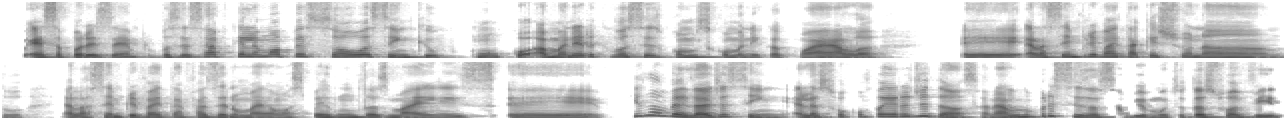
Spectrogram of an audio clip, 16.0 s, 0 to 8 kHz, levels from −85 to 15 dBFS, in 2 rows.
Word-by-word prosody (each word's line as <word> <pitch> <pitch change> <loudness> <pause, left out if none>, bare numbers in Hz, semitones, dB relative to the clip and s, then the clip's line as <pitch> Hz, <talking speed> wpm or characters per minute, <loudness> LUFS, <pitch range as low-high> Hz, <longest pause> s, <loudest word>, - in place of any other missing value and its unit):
essa 190 0 +4
por 175 -2 +3
exemplo, 145 -7 0
você 180 +7 0
sabe 275 +3 -2
que 295 - -2
ela 290 - +2
é - - -2
uma 300 0 -1
pessoa 275 -3 +1
assim 235 -8 +1
que 190 +2 -1 0.2
com 215 -1 -1
co 215 - 0
a - - +5
maneira 210 +6 +3
que 250 - -19
você 235 -4 -1
como 190 0 0
se 185 - -4
comunica 165 -4 -3
com 150 +2 -4
ela, 170 -4 +3 0.5
eh, 170 -1 +2
ela 170 +2 +4
sempre 240 +7 +1
vai 240 -3 +3
estar 220 -2 0
questionando, 180 -5 -1 0.2
ela 165 0 0
sempre 205 +5 0
vai 200 -1 +2
estar 190 0 -4
fazendo 180 -1 0
uma 170 -1 -1
umas 165 +1 -6
perguntas 180 0 +1
mais, 160 -2 -2
eh, 155 -3 -2 0.2
que 340 - -5
na 420 0 -2
verdade 220 - +5
assim, 220 -12 -3
ela 190 +4 +2
é - - +1
sua 220 +5 -5
companheira 290 +3 0
de 330 +2 0
dança 180 - -1
não 175 - 0
é, - - +5
ela 220 - +2
não 245 +1 +1
precisa 270 - -1
saber 180 -1 -4
muito 165 +1 -5
da 180 +1 +4
sua 185 +1 0
vida. 130 -9 0
185 Hz, 220 wpm, -24 LUFS, 170-230 Hz, 0.5 s, a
